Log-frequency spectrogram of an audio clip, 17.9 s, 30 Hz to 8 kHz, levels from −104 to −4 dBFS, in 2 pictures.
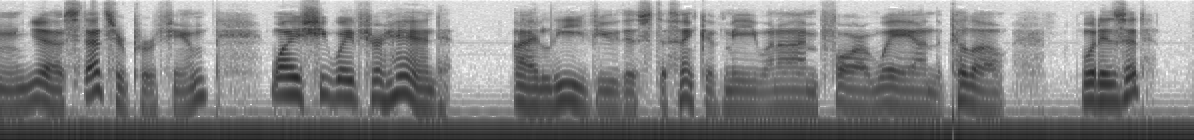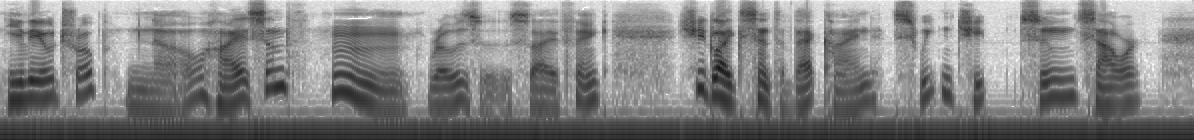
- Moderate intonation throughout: No, wide, 6.5 semitones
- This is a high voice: No, low, 130 Hz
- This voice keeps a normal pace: Yes, average, 150 wpm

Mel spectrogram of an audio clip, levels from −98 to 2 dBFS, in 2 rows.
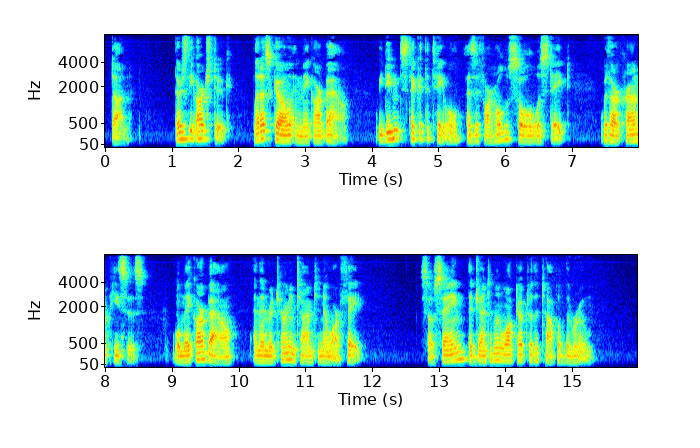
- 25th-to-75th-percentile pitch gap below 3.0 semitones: No, average, 3.7 semitones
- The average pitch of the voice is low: Yes, low, 115 Hz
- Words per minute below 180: No, average, 200 wpm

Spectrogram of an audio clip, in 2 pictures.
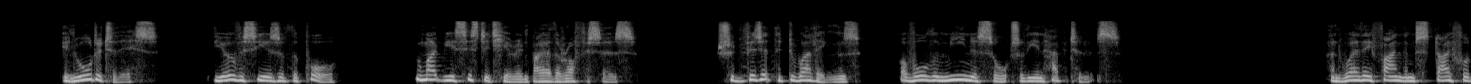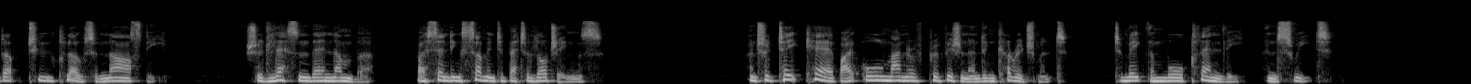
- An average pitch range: Yes, average, 4.0 semitones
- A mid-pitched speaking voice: Yes, medium, 160 Hz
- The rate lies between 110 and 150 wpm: Yes, average, 140 wpm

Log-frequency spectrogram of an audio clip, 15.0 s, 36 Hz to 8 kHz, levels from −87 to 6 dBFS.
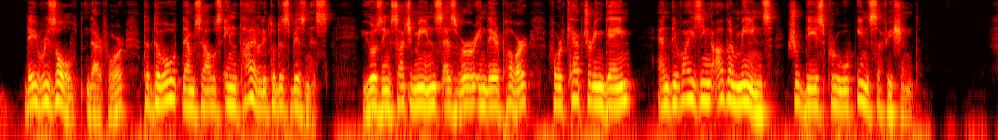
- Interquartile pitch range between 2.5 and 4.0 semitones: Yes, average, 3.3 semitones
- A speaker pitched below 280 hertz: Yes, low, 135 Hz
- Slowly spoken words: Yes, slow, 115 wpm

